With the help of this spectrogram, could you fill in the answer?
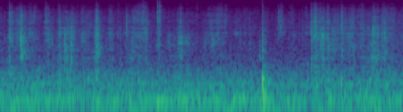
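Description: Hands with long nails dig into, squeeze and crush a deep layer of powdery pink-white gym chalk (magnesium carbonate) with a few solid chunks in a white plastic tub. The result is a steady run of soft, crumbly crunches and crinkly crackles over a low, muffled rumble. One sharper crunch stands out near the four-second mark.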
